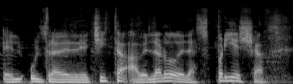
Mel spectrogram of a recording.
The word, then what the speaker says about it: Espriella: ultraderechista Abelardo de la Espriella. Viste que los colombianos le dicen, pronuncian la L como nosotros, ¿no? La L, no dicen Espriella, como uno podría pensar, claro.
